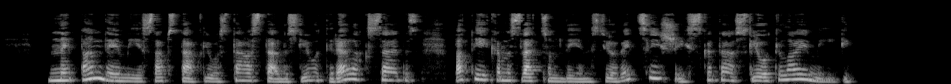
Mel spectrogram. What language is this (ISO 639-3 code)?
lav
